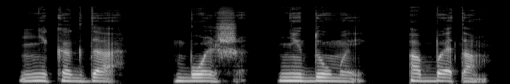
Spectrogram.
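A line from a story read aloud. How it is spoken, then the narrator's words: Clipped, emphatic. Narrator (Russian): отчеканил он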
